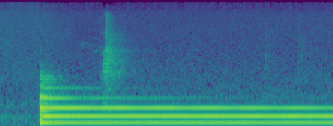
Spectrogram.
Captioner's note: bell rings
